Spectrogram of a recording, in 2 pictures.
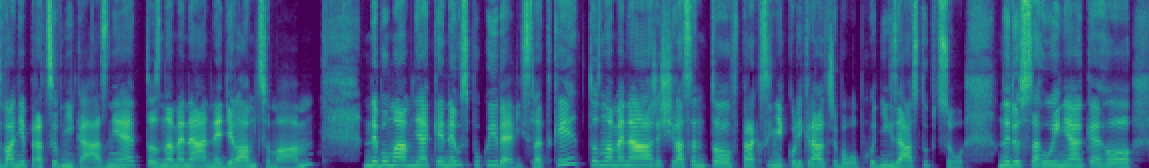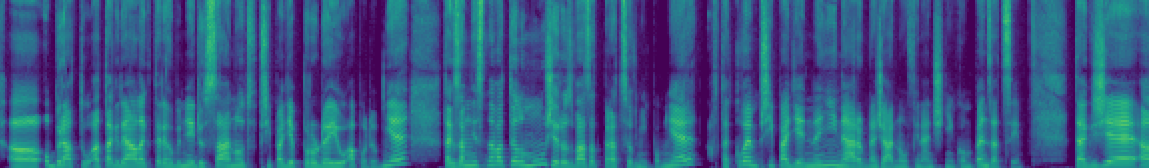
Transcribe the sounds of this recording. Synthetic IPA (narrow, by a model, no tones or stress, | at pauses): vaɲɛpɾat͡so̞vɲiːkaːzɲɛt̪o̞znamɛnaːnɛɟɛlaːmt͡so̞maːmnɛbo̞maːmɲɛakɛːnɛuspo̞kojɪvɛːviːslɛt̪kɪt̪o̞znamɛnaːrɛʃɪlasɛmt̪o̞fpɾaksɪɲɛko̞lɪkɾaːt̪ːr̥ɛbauopxo̞dɲiːɣzaːst̪upt͡suːnɛdo̞saɦujɪɲɛjakɛːɦo̞ʔo̞bɾat̪uʔat̪aɡdaːlɛkt̪ɛɾɛːɦo̞bɪmɲɛlɪdo̞saːɦno̞wt̪fpr̥iːpaɟɛpɾo̞dɛjuːʔapo̞do̞bɲɛt̪aɡzamɲɛst̪navat̪ɛlmuːʒɛɾo̞zvaːzat̪̚pɾat͡so̞vɲiːpo̞mɲɛɾʔaft̪ako̞vɛːmpr̝̥iːpaɟɛnɛɲiːnaːɾo̞knaʒaːdno̞wfɪnant͡ʃɲiːko̞mpɛnzat͡sɪt̪aɡʒɛ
